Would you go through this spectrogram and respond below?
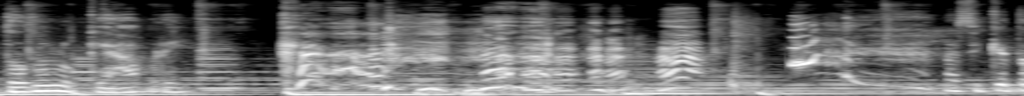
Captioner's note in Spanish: Risas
